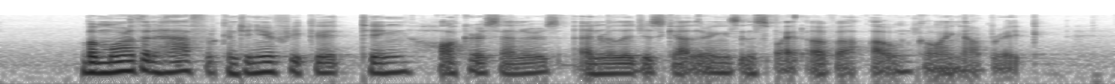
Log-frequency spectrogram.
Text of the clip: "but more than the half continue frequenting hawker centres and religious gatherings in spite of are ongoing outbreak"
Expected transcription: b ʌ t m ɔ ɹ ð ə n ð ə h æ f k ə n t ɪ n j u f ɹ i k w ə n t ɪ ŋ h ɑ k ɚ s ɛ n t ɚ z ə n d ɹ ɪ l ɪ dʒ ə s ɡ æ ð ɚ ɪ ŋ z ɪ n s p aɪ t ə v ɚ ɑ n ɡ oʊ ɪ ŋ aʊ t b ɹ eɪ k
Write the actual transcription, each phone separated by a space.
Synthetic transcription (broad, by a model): b ʌ t m ɔ ɹ ð ə n h æ f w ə n t ɪ n j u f ɹ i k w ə t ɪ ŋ h ɑ k ɚ s ɛ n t ɚ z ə n ɹ ɪ l ɪ dʒ ə s ɡ æ ð ɚ ɪ ŋ z ɪ n s p aɪ t ə v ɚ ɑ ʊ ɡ oʊ ɪ ŋ aʊ t b ɹ eɪ k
